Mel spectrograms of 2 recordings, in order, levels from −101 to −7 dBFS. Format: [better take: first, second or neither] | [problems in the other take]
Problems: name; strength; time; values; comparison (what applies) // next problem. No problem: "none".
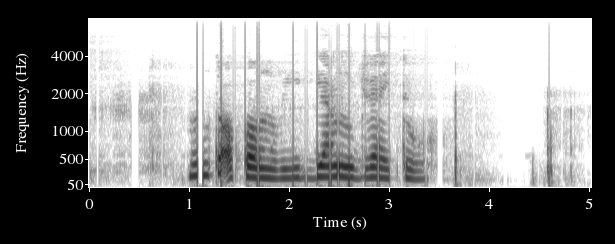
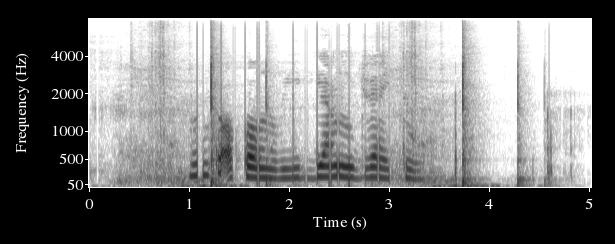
first | background sound (Drawer open or close); 11 dB below the speech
